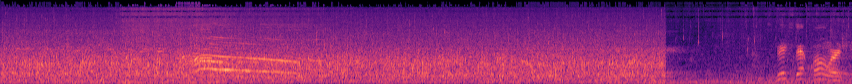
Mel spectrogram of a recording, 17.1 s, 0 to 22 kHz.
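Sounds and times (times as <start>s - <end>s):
slime pouring and splashing: 13.7s - 17.0s.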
